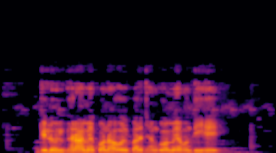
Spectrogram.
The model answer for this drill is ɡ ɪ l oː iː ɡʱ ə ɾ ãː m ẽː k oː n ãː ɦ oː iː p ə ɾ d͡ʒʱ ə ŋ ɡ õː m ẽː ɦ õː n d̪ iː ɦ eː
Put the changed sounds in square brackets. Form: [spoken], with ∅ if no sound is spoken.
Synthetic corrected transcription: ɡ ɪ l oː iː ɡʱ ə ɾ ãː m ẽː k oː n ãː ɦ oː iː p ə ɾ d͡ʒʱ ə ŋ ɡ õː m ẽː ɦ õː n d̪ iː ɦ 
